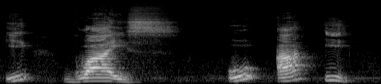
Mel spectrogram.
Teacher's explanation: U, A, I. O A é a vogal mais forte, o U é uma semivogal, o I também é uma semivogal. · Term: tritongo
